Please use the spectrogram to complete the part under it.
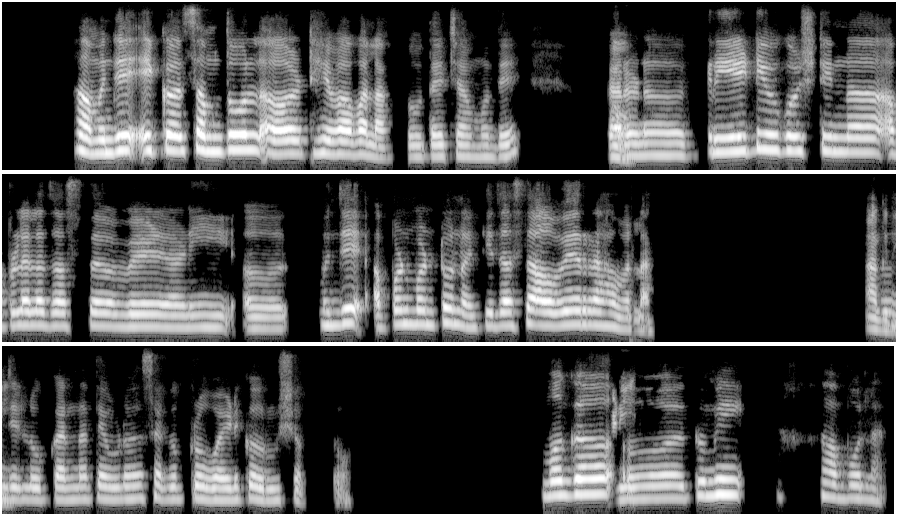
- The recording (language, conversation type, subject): Marathi, podcast, सर्जनशीलतेचा अडथळा आला की तुम्ही काय करता?
- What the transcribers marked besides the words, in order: static; in English: "अवेअर"; distorted speech; in English: "प्रोव्हाईड"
